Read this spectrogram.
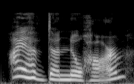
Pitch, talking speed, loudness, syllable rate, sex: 245 Hz, 220 wpm, -15 LUFS, 4.7 syllables/s, female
